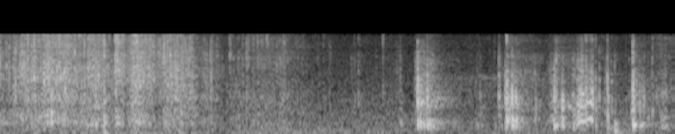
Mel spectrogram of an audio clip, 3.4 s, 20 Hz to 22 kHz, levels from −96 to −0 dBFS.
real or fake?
real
